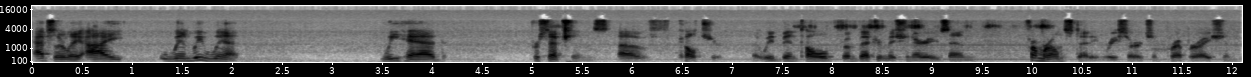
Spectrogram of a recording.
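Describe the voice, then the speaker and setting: A middle-aged man with a Texan accent giving a reflective interview as a guest, speaking haltingly and searching for his words. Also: on the low side, steady tone, gravelly, darkish tone. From Texas, United States. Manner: halting, searching for words with repeated false starts. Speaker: interview guest, pastor and seminary teacher. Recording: dull, band-limited audio with faint noise.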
